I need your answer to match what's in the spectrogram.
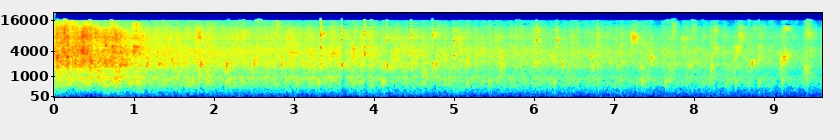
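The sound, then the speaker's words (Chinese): A Catholic church audience claps warmly to welcome nine new church members, in dense, continuous applause, strongest at the start and slowly tapering off over about ten seconds, with no voices heard. “九位爱的血液融入到慈母天主教会爱的家庭，让我们为他们鼓劲儿，让我们以热烈掌声欢迎他们加入教会。”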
